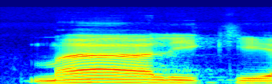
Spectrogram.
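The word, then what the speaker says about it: مَالِك: Maliki yaumiddin. Din, Malik. Di sini ma-nya panjang, Malik. Memang ada yang cara baca pendek gitu ya.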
